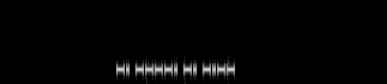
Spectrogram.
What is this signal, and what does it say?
Morse code, heard as a keyed tone, about 53 wpm, 700 Hz. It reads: N9NY
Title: USA Call Signs - 4 Characters - 50wpm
